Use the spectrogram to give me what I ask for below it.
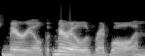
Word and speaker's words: Mariel: I pronounce it Merrill, even though I think it's pronounced Mariel, but Mariel of Redwall,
